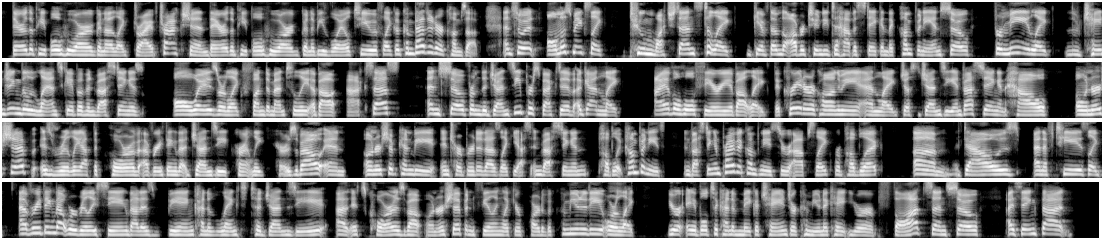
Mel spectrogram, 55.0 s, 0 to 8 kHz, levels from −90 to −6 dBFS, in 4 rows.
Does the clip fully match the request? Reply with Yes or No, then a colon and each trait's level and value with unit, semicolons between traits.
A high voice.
Yes: high, 210 Hz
